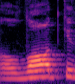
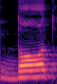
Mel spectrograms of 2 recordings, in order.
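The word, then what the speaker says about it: ض: তো আমরা দকে যদি দদ অথবা জদ বলি তাহলে কিন্তু উচ্চারণ হবে না।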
